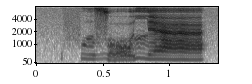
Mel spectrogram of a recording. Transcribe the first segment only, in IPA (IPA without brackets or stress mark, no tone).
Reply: f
